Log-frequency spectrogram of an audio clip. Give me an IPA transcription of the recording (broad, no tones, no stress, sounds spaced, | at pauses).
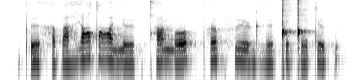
pʼ ɨ h ɐ p a ɦ i tˤ ʉː n ʉː k qʰ ɵ ŋ o | pʰ ɵ p f ʉː ɖʱ ʉ ǃ i ǃ i t ʉ p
